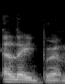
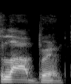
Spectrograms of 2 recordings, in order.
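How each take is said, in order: First: The first part is spoken as two separate letters. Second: The first part is spoken as one single syllable. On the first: The speaker calls it wrong. "you say L A Brim" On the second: The speaker calls it right. "It's La Brim"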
